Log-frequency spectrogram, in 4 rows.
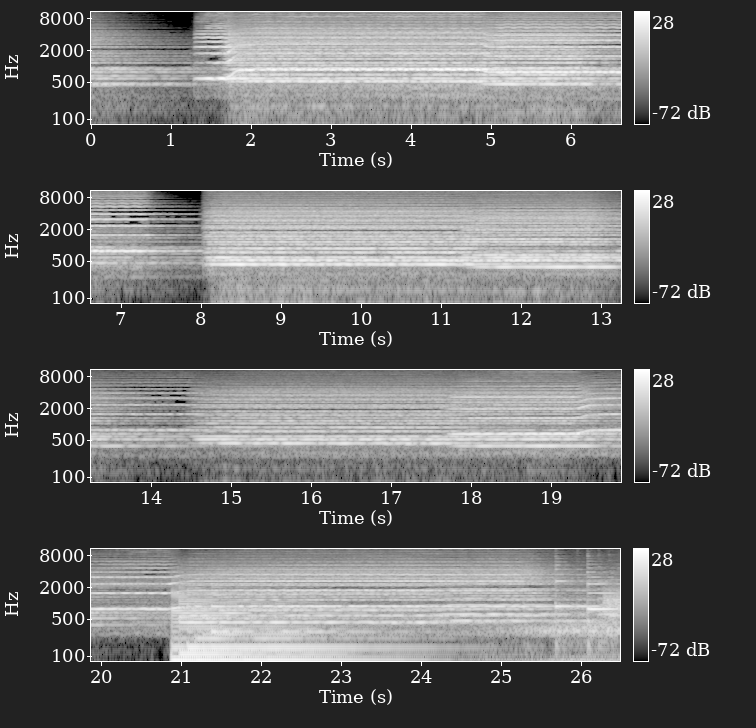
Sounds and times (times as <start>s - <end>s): Background music: 0.0s - 26.4s.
